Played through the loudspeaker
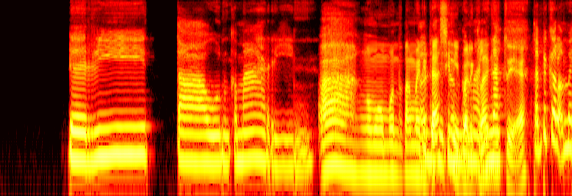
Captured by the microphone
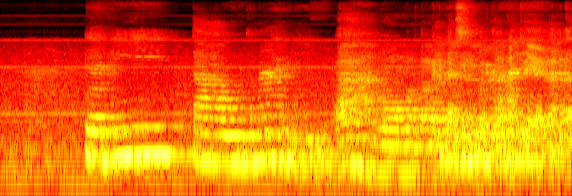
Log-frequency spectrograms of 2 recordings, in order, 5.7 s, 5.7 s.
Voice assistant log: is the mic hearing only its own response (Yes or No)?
No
